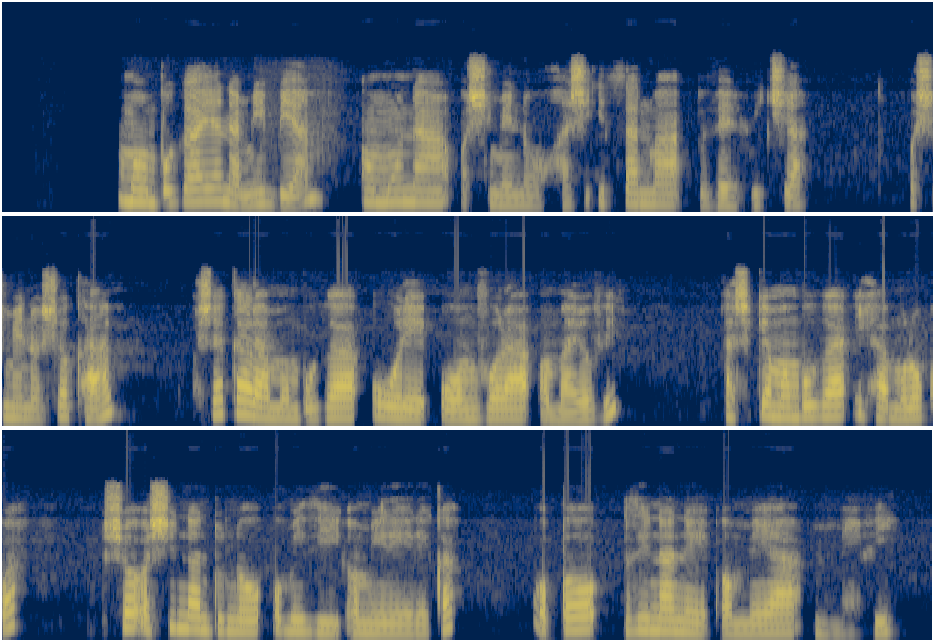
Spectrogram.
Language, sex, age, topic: Oshiwambo, male, 18-24, agriculture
